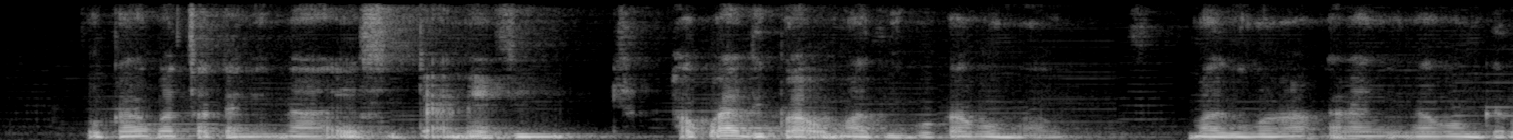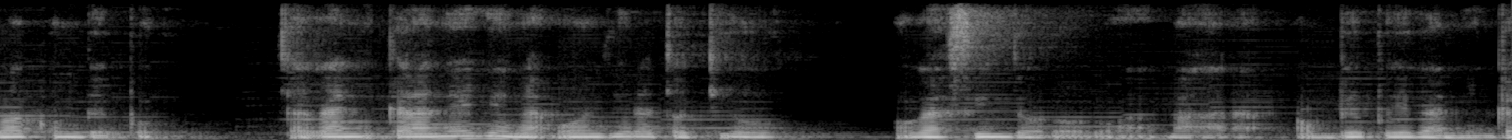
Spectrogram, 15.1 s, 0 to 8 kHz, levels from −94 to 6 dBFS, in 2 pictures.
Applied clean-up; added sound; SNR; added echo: neural separator model SepFormer DNS4.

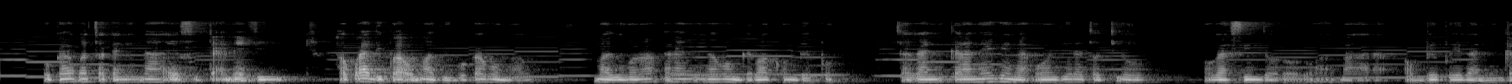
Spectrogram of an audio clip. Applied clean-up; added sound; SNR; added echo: none; Wind instrument, woodwind instrument; 19 dB; reverberation time 0.8 s.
